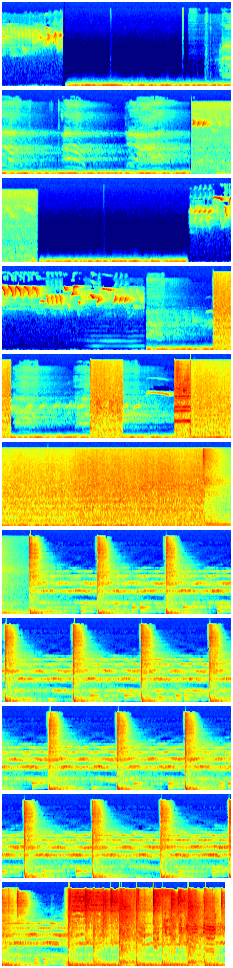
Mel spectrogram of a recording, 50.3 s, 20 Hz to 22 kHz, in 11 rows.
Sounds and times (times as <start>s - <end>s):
Soundtrack music: 18.0s - 18.7s, 21.8s - 50.2s.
